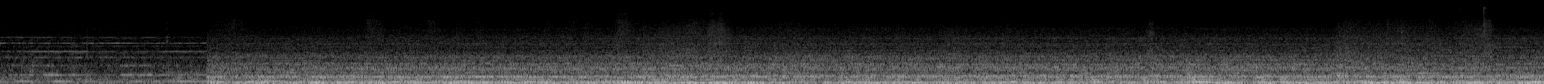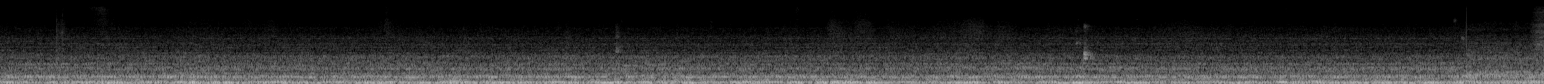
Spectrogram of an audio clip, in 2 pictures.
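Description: Music with steady tones for about two seconds, then a steady low rumble that starts abruptly and holds evenly to the end.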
